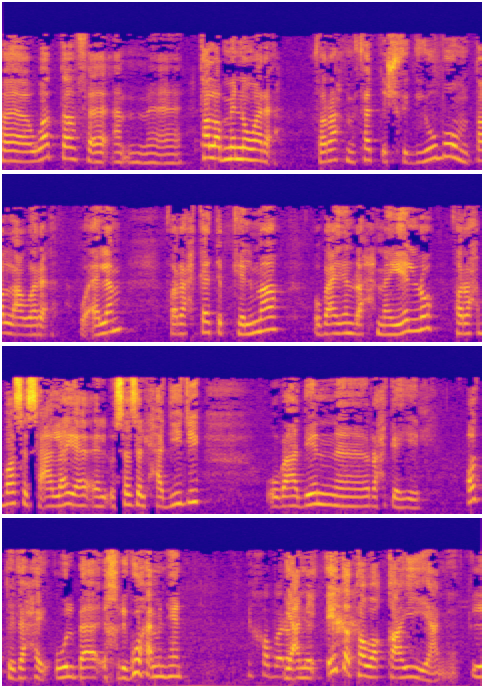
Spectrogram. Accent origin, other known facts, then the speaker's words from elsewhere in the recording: Egypt; انت عارفة ان احنا مصريين أذكياء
